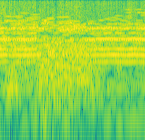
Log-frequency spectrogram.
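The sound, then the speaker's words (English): A car collision crash as a driver from the adjacent lane cuts in and hits a car, damaging its fender: a loud, dense burst of crunching, grinding noise that carries on steadily for about a second and a half, with no voices. “at that moment, a driver in the lane alongside decided to cut in ahead of us. He misjudged the distance by a few inches.”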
